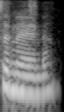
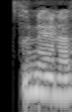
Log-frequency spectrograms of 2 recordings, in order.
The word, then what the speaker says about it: Sunaina: How do you pronounce it? It's Sunaina. Sunaina.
